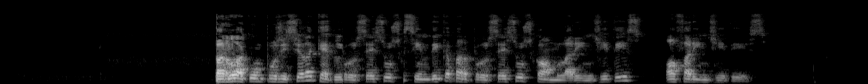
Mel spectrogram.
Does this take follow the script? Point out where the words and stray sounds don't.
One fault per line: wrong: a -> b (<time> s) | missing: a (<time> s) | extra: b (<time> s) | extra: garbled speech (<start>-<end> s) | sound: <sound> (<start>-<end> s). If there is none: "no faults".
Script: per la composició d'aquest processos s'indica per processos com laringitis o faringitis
no faults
